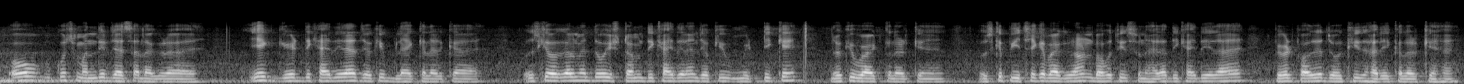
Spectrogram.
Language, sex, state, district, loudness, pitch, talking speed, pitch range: Hindi, male, Bihar, Gopalganj, -16 LUFS, 150 Hz, 215 wpm, 135-160 Hz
